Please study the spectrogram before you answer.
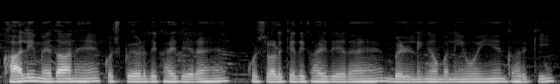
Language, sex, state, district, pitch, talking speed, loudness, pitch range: Hindi, male, Madhya Pradesh, Bhopal, 130 Hz, 235 wpm, -19 LUFS, 125-135 Hz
